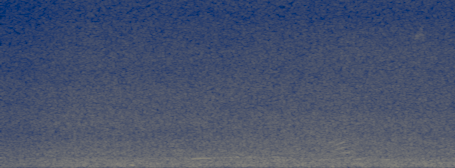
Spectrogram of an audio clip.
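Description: Tinago Falls waterfall roaring in a constant broadband rush, loud and steady throughout, with no break and no talking.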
